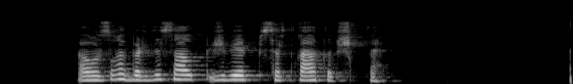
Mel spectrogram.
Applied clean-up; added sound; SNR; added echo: none; none; none; none.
